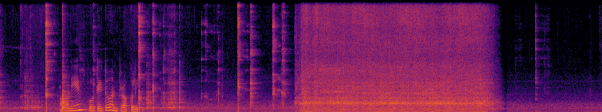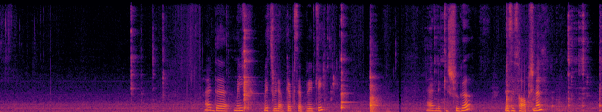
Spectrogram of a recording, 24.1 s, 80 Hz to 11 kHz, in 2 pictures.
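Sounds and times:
mixer grinder motor pureeing: 5.9s - 10.1s.

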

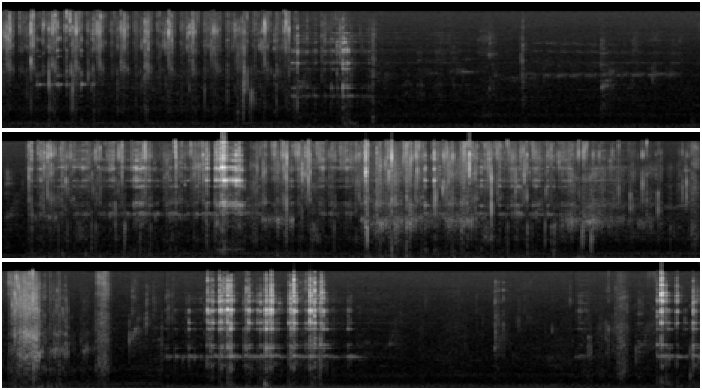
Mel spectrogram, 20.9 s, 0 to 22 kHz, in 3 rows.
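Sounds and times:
dog licking and chewing: 0.0s - 3.8s, 7.2s - 17.6s, 18.9s - 20.9s
skewers rattling against plate: 7.2s - 13.2s, 15.6s - 17.6s.

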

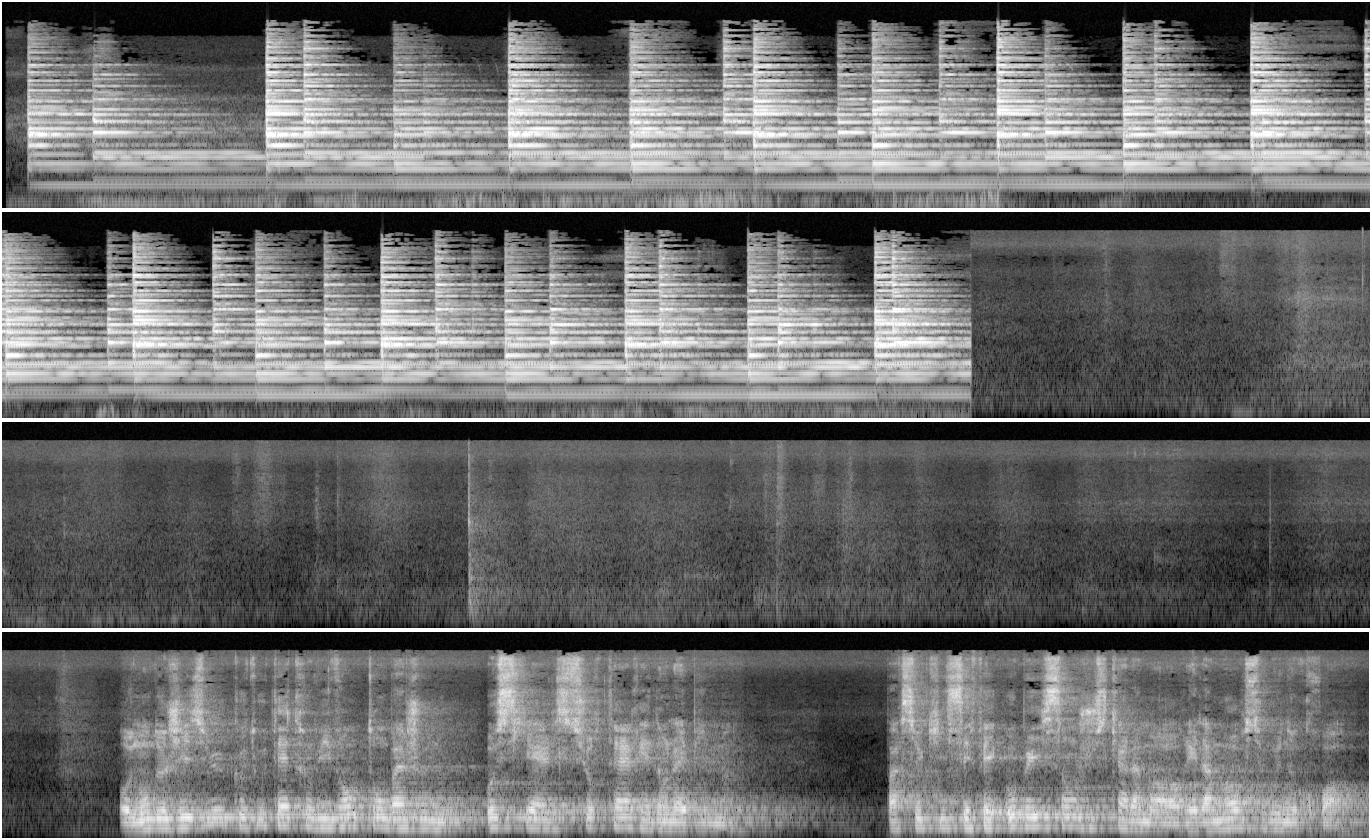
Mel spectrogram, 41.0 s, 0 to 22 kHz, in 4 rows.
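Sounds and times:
church bells ringing: 0.0s - 17.6s, 37.6s - 41.0s.

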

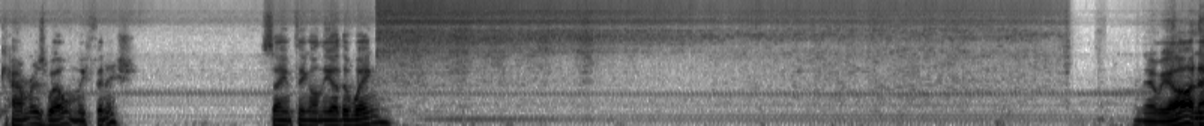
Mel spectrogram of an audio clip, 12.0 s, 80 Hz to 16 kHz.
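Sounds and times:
faint steady hum: 0.0s - 12.0s
airbrush air hissing: 3.7s - 10.8s.

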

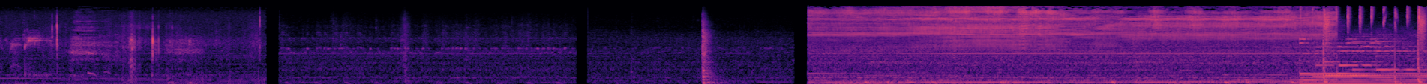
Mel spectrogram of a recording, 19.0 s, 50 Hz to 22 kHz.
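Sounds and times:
electric buzz with hiss: 10.8s - 17.9s
music with deep bass: 14.8s - 19.0s.

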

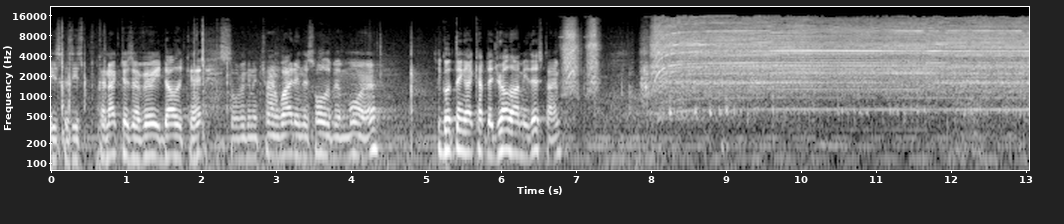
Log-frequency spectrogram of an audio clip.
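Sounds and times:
power drill whining: 6.8s - 13.0s.

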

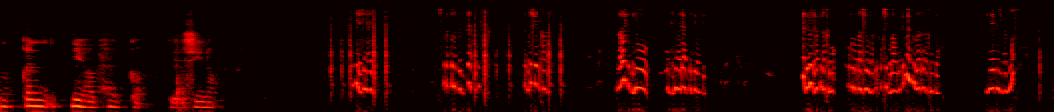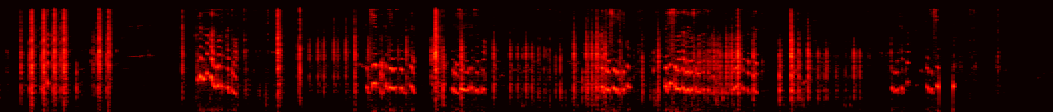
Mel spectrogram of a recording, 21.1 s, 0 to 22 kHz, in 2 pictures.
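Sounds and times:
hands working dough clicks: 3.2s - 5.7s, 8.0s - 20.6s.

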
